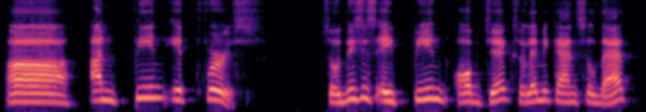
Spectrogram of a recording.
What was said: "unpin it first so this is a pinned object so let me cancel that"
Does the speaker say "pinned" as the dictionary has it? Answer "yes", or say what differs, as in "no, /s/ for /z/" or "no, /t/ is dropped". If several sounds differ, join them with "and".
yes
